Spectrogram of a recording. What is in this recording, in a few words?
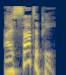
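"isotopy", British English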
